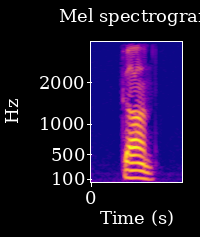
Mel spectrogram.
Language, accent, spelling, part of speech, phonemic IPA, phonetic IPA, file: Armenian, Eastern Armenian, գան, noun, /ɡɑn/, [ɡɑn], Hy-գան.ogg
- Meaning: beating, bastinado, battery, blows with a stick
